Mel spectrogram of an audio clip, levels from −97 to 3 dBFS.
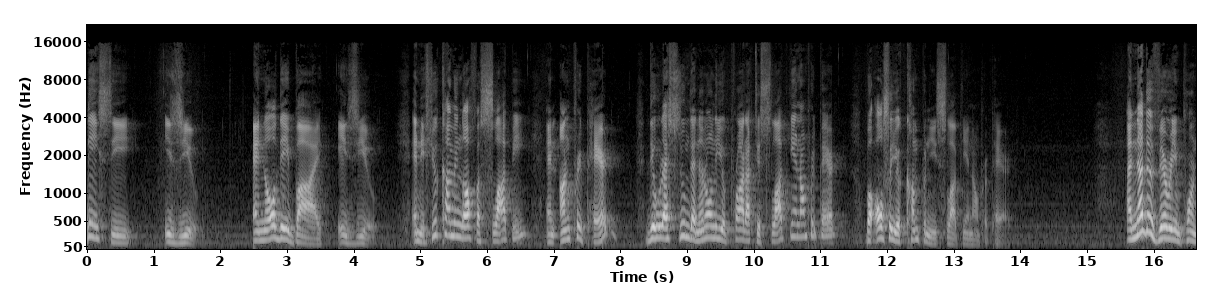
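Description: At 6.08, 7.72, 9.44 and 11.16 s the audio jumps forward with no gap of silence, each time skipping around 40 ms of sound. The evenly spaced repeats point to a dropped buffer (overrun) as the likely cause: the software fell behind, the hardware overwrote a block of samples before it was read, and the audio on either side was spliced directly together.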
